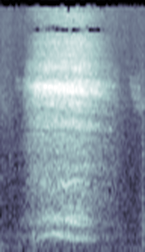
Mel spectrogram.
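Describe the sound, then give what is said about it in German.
A single slow, deep inhalation during a guided breathing exercise, airy and breathy, swelling gradually and then fading over about two seconds, with no talking. “Wir nehmen jetzt gemeinsam einen tiefen Atemzug und atmen ein.”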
